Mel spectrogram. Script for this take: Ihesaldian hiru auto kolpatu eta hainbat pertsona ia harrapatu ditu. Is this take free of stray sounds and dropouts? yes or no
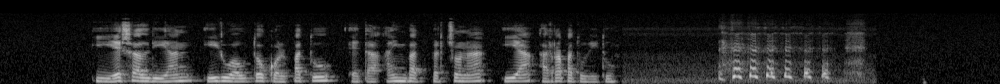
no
